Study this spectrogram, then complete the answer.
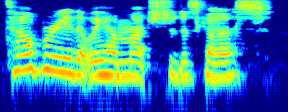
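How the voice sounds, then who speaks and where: A woman's voice: a little high, normal speed, darkish tone, dry recording. A woman guesting on a casual podcast in a small room, playful and self-mocking.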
